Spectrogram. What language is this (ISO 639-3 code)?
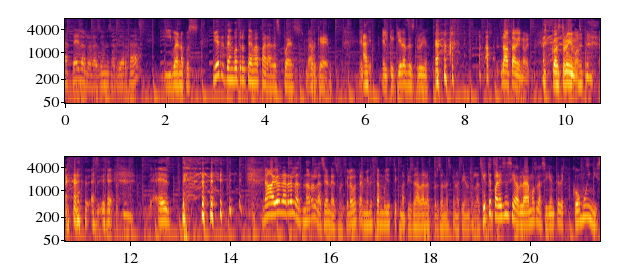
spa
